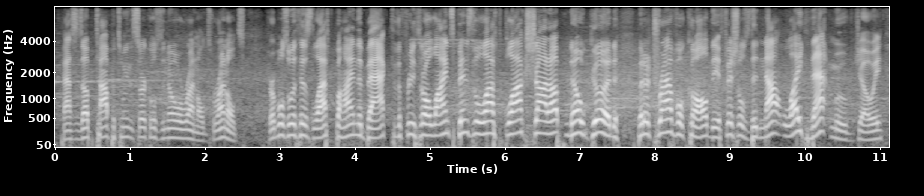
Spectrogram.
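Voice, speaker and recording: Male radio basketball announcer, fairly high voice, clipped running call, light game noise in background. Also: fairly quick, hardly any pauses, sharp tone. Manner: clipped running description, rising on big plays. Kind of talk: live radio sports commentary. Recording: faint gym noise, bouncing balls. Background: basketball game in a gym.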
